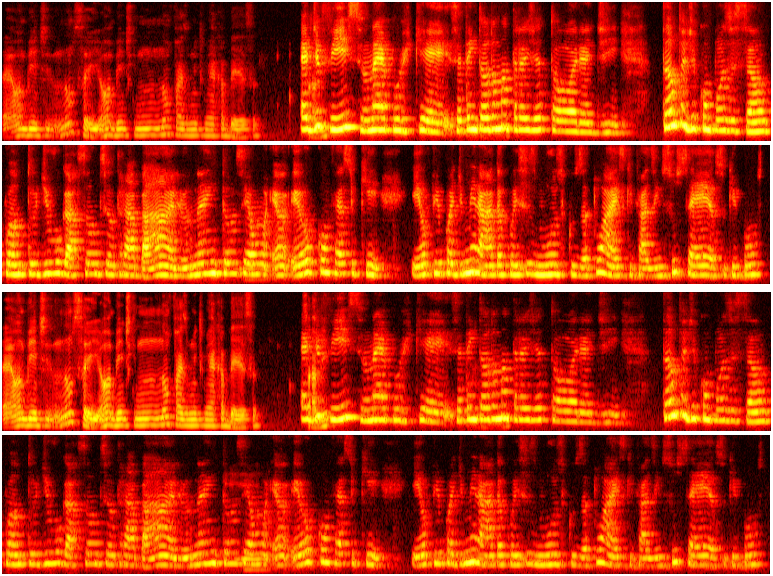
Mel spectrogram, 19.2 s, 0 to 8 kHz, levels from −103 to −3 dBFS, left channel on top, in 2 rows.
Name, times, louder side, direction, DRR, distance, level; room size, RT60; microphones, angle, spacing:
voice 1, 0.0-3.2 3.8-4.1 12.5-13.0, right 5 dB, 65° right, 0.3 m, -36 dB
voice 2, 3.7-7.9 8.3-19.1, left 5 dB, 65° left, 0.3 m, -28 dB
3.2 x 2.3 x 2.6 m
head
